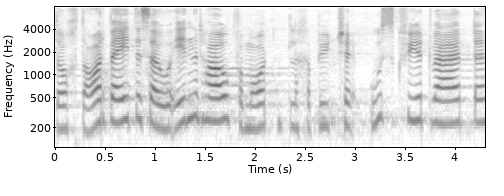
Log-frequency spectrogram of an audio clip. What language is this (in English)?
Swiss German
